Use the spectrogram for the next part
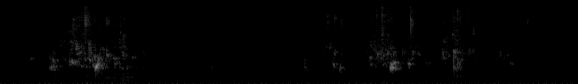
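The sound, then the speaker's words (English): Bathwater draining from a bubble bath in a tub, a soft hissing wash of water that swells twice with sloshing bursts, then eases off between them. No one speaks. “How about one last rinse while this drains?”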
